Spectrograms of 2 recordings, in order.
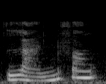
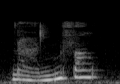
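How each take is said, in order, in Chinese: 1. 这个词以 l 音开头。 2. 这个词以 n 音开头。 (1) "发成南方" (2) "就把南方发成"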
